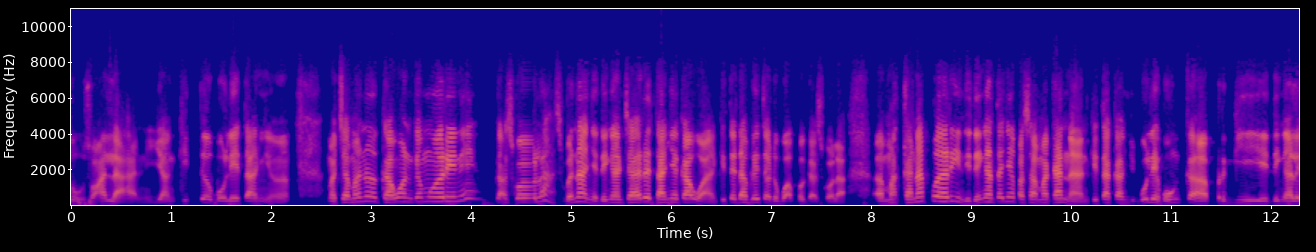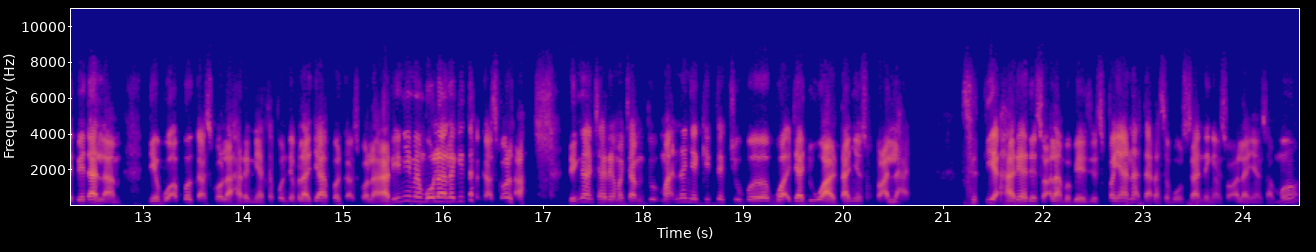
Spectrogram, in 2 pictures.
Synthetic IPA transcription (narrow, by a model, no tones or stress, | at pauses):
t̪ʊksoa̰la̰njaŋkit̪əbolɛht̪aɲəmat͡ʃamːanəkawankamuhaɾinikaʔsə̥kolahsəbənarɲədəŋant͡ʃaɾət̪aɲəkawankit̪ədahbolit̪aʔdiəbuaʔ̪apəkaʔsə̥kola̰hʔəmakanapəhaɾinidəŋant̪aɲəpasalmakanankit̪əakanbolɛhboŋkapərɡidəŋanləbɪhdala̰m | diəbua̰ʔ̪apəka̰ʔsə̥kolaɦaɾiniat̪awpʊndiəbəlad͡ʒapəkaʔsəkola̰haɾinimambolahlaɡit̪aʔkaʔsə̥kola̰hdəŋant͡ʃaɾəmat͡ʃamt̪umaʔnəɲakit̪ət͡ʃubəbuat̪̚d͡ʒadualt̪aɲəsoʔa̰la̰n | sət̪iaʔɦaɾiadəsoʔa̰lanbərbezəsu̥pajaːnaʔt̪a̰ʔɾasabosandəŋa̰nso̰ʔa̰la̰nja̰ŋsa̰mə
